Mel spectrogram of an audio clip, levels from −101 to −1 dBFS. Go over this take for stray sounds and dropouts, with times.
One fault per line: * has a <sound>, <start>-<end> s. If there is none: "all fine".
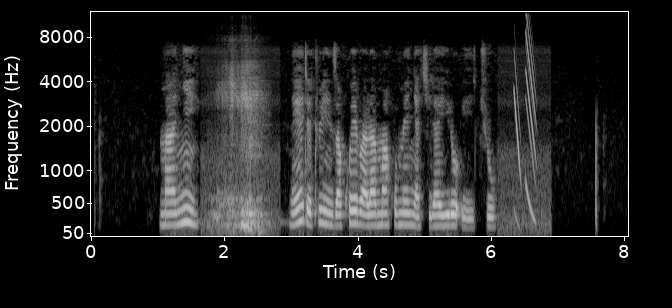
* has a squeak, 1.7-2.7 s
* has a chirp, 6.3-6.7 s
